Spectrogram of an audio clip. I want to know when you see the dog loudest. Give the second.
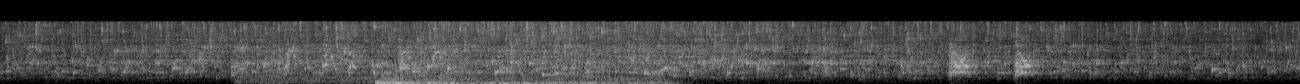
10 s.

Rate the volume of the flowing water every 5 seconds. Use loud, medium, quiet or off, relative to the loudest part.
loud, loud, medium.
